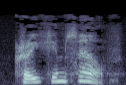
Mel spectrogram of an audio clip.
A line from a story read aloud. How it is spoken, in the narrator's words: whispered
